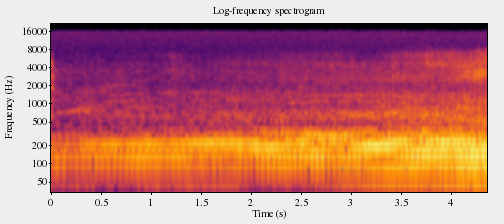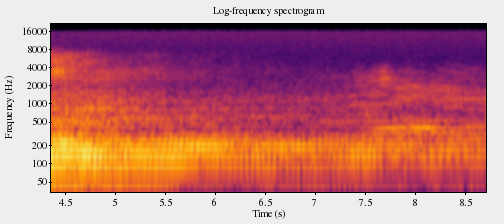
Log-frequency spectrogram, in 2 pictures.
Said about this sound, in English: That was a car going through the pits.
